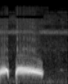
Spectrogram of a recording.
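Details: A single red turtle dove coo phrase from a trapping lure: a short hoarse note followed after a brief gap by a longer, slightly falling rolled coo, with a faint high hum throughout.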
